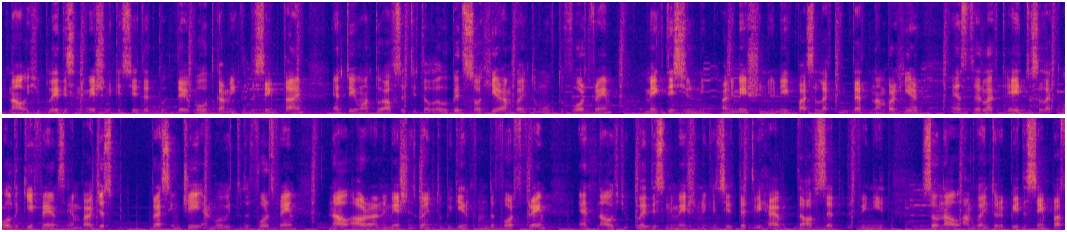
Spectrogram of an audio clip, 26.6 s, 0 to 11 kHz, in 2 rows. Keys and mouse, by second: 0.3 click, 0.6 space, 2.0 space, 2.2 click, 5.9 click, 8.2 click, 11.4 a, 14.4 g, 17.2-20.6 drag, 21.2 click, 21.2 space, 21.8 click, 23.2 click, 23.9 click, 24.4 space.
